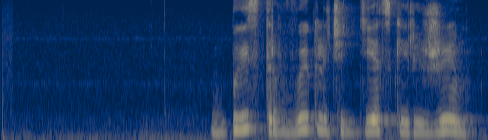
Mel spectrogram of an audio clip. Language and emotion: Russian, angry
